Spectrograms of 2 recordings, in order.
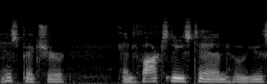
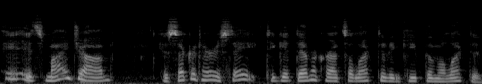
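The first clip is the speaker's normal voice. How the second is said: bad valley girl voice, pitched up; 6 semitones higher than usual. Speaker quotes what a woman said about her elected position, poor 90s Valley girl imitation. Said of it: "she talks like a 90s Valley girl, so pardon the poor imitation here".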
